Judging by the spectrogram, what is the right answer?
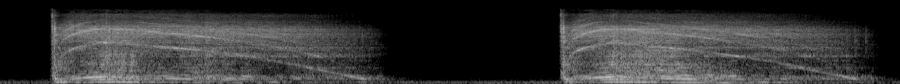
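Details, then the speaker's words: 1970 GMC truck under rebuild, freshly rewired under the hood: brand-new starter gets power and engages but gives two high freewheeling whirs that spin up and coast down without cranking; not making contact with the flywheel, to be checked underneath. "some reason it's not making contact with the flywheel so i guess i'll need to crawl underneath there and check that out but we do have juice to the starter and it does engage like it's supposed to"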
